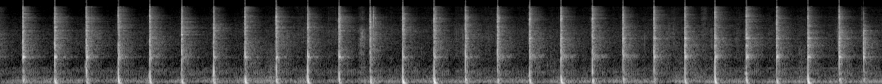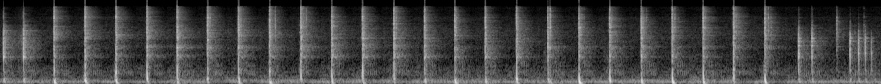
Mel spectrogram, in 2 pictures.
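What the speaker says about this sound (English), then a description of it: "just straight up and down with a hammer" A hammer strikes metal on an anvil in a fast, steady rhythm of sharp, ringing blows, close and loud, flattening the work during horseshoeing-style shaping, with no talk.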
